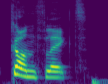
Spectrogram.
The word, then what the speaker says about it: conflict: next one consec of conflict conflict conflict just move the stress to the first syllable the conflict was resolved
